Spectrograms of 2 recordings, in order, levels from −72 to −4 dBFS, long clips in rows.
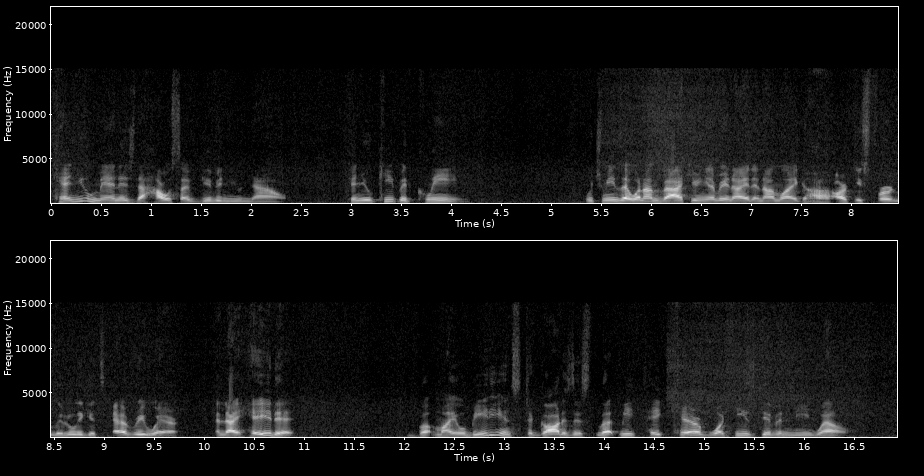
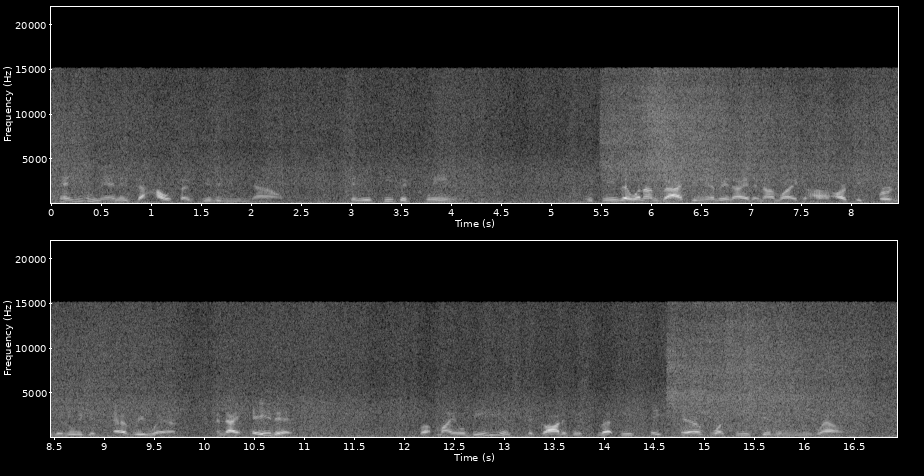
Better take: first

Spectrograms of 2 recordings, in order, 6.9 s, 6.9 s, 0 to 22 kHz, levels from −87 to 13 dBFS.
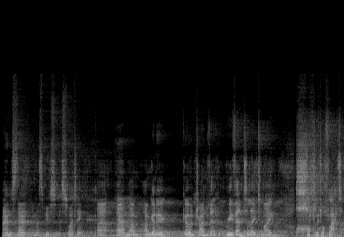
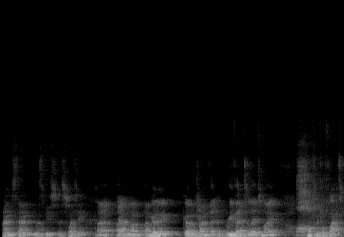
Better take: first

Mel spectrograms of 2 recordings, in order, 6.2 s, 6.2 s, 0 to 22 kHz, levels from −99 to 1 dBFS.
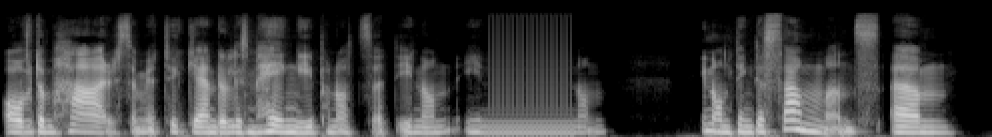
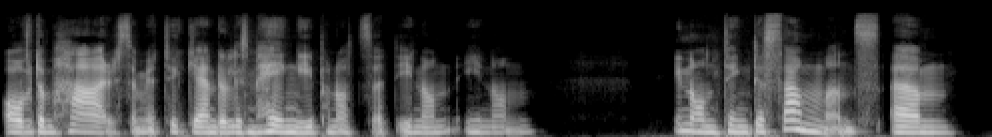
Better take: second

